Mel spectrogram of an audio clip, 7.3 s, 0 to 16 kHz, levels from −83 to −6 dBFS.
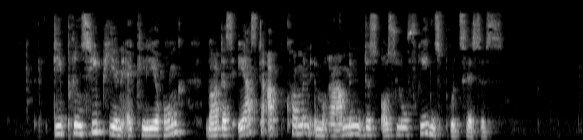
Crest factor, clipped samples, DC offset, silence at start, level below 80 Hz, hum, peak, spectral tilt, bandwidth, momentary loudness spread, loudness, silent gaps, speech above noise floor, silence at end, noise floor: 18 dB; under 0.1%; under 0.1%; 0.65 s; -84 dBFS; none; -10 dBFS; -4.5 dB/octave; 11.5 kHz; 7 LU; -26 LUFS; none; 49 dB; 1.05 s; -75 dBFS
